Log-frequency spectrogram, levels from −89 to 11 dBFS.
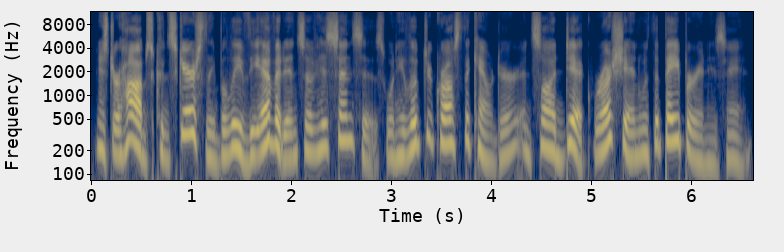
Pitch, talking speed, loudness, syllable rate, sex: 195 Hz, 245 wpm, -20 LUFS, 5.9 syllables/s, female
